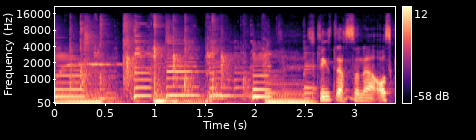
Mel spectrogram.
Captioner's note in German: Klatschen, entspannte Klänge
